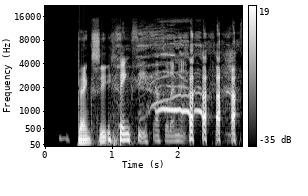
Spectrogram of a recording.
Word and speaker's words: Banksy: What about Bansky? Banksy?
